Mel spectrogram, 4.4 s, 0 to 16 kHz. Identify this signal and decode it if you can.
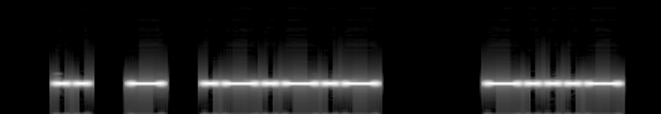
Morse code, heard as a keyed tone, about 18 wpm, spaced as for 15 wpm, 1000 Hz. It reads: IT. <BT>
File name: qotdfiles / 15wpm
